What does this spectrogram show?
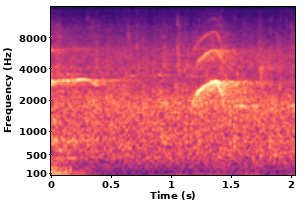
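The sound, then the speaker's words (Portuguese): A crowd claps steadily throughout in applause for Jesus, a dense, continuous wash of applause at an even loudness, with a brief high whistle rising out of it partway through. “Pode ser mais intenso esse aplauso para Jesus.”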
